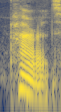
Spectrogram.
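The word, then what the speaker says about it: Parrett: Parrots is like P A R E T, I think. But it sounds like the bird, you know, but it's not it's not spelled the same way.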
